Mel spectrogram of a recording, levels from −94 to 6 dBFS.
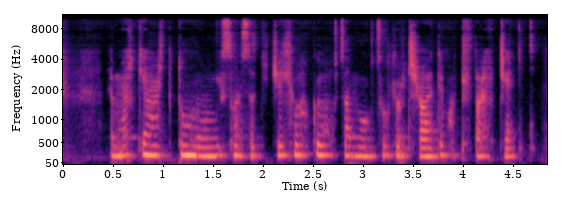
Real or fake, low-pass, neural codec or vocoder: fake; 9.9 kHz; codec, 44.1 kHz, 2.6 kbps, DAC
